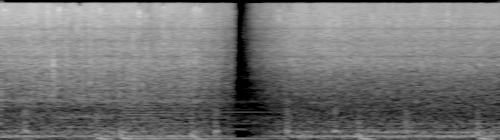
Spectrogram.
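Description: Chana dal frying with browned onions in a pan for a special rice dish; a loud, close, continuous sizzle with brief stirring scrapes, dipping for a moment near the middle before resuming.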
